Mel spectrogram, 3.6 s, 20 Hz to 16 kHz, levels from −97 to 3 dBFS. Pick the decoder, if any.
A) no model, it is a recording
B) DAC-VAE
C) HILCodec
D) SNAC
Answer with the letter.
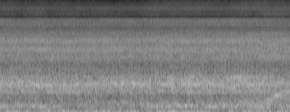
B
